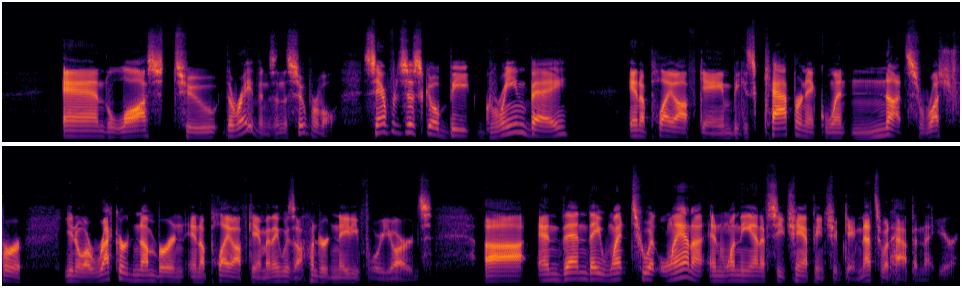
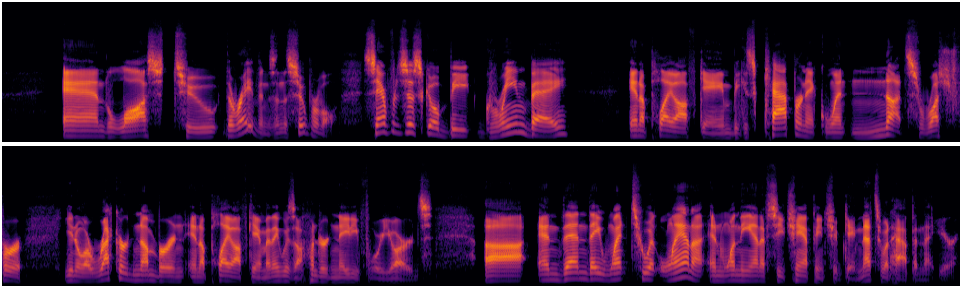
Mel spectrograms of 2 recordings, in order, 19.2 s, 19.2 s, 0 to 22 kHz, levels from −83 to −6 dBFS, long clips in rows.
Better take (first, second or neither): neither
